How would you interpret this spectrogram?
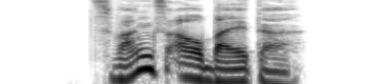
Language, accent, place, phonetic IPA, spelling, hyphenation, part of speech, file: German, Germany, Berlin, [ˈt͡svaŋsʔaʁˌbaɪ̯tɐ], Zwangsarbeiter, Zwangs‧ar‧bei‧ter, noun, De-Zwangsarbeiter.ogg
- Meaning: forced laborer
